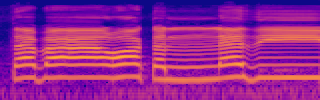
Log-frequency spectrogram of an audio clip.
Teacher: तबारकल्लज़ी में रा के ऊपर ज़बर है, इसलिए इस रा को पुर यानी मोटा करके पढ़ेंगे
